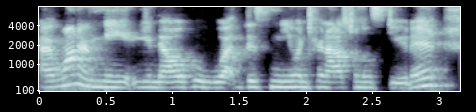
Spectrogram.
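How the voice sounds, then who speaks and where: Noticeable background noise sits under this recording. A woman with a Canadian accent talks at a fairly quick pace. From Canada. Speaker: podcast co-host. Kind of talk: casual chat.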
